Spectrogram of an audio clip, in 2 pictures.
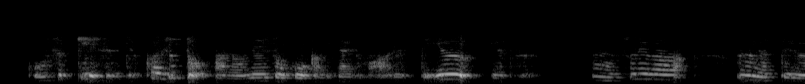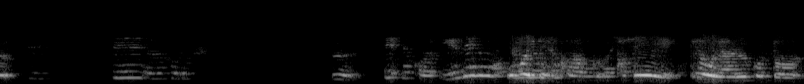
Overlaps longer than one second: present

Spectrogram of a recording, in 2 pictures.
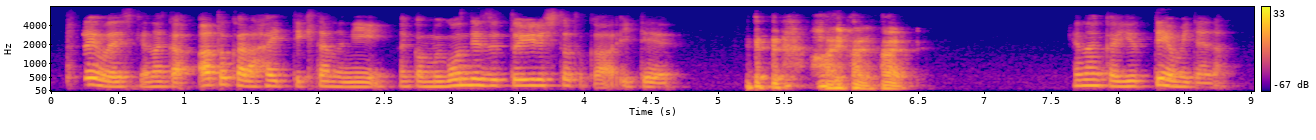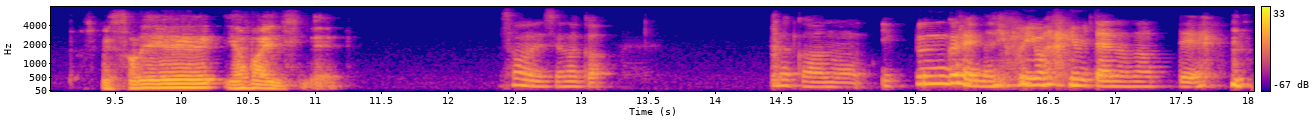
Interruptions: none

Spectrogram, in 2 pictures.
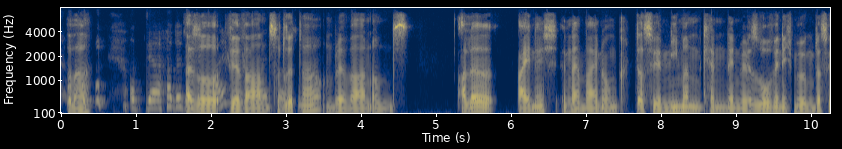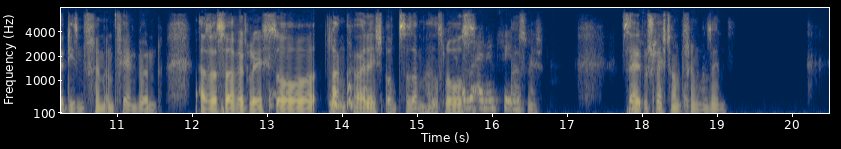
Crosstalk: present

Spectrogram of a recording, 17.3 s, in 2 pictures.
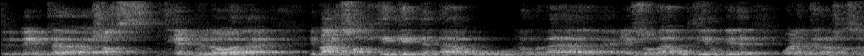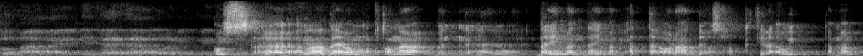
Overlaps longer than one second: present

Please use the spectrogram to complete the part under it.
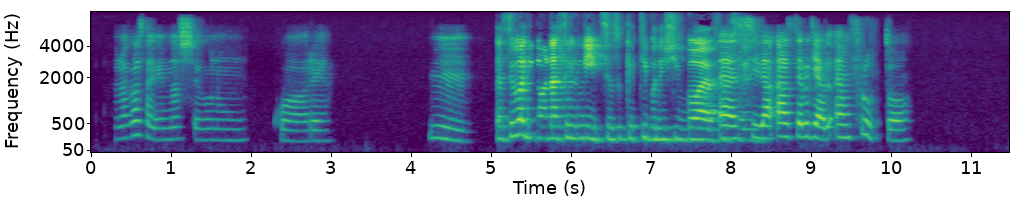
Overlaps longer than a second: none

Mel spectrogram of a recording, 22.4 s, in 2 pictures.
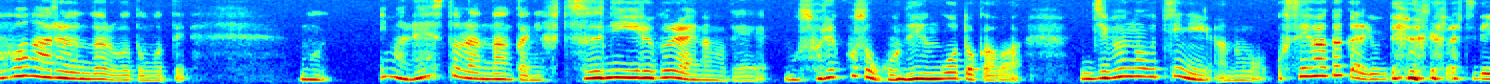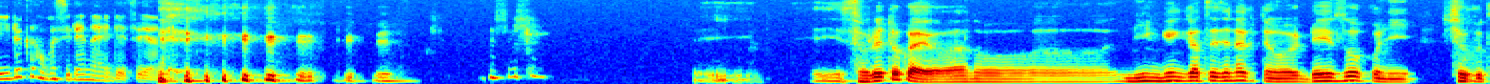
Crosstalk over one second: none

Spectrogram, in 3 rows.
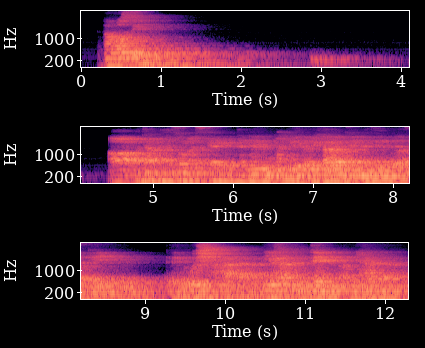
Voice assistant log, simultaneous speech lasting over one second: present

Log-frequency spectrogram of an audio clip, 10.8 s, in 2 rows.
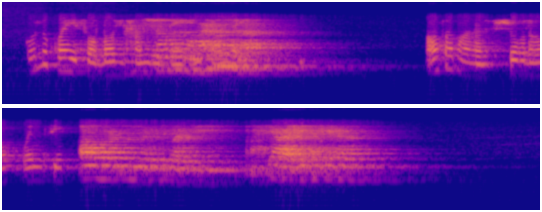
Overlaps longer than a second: present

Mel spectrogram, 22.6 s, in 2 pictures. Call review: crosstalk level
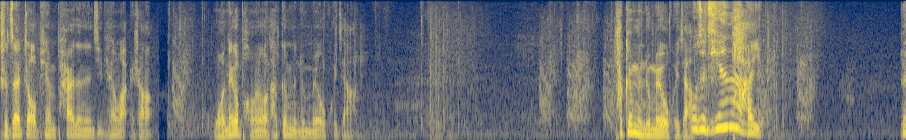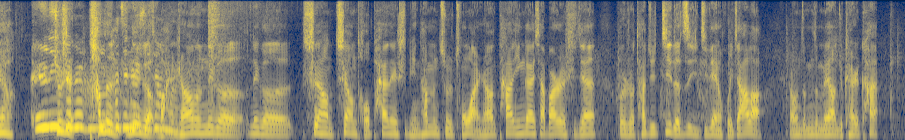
present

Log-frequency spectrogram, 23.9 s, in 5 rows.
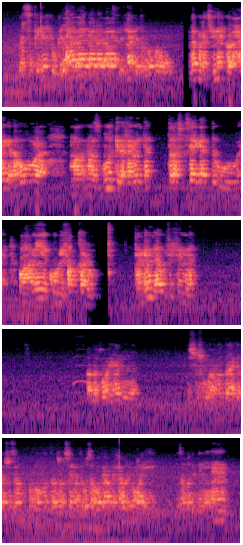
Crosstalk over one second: present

